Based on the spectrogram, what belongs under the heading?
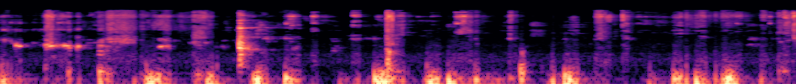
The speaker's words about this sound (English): So let me pour my wine while she uh, go back live.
